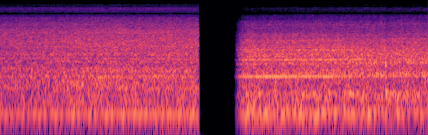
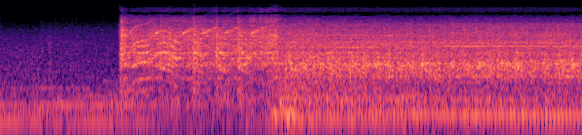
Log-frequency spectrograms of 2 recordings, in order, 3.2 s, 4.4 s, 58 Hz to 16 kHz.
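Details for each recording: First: Ford Transit 350 3.7L V6 after new water pump, serpentine belt and tensioner, idling with coolant reservoir cap off to bleed: steady even idle, smooth belt hum, no squeal, chirp or knock; normal. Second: Ford Transit 350 3.7L V6 van, about 124,000 miles, at rough idle with a constant low grumbling from the belt drive. The water pump is suspected, with hope it's not the alternator bearing. This is before replacing the water pump, tensioner and serpentine belt.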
